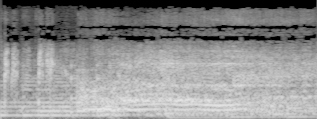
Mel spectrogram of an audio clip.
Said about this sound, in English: his engine is just a big fart noise.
